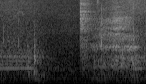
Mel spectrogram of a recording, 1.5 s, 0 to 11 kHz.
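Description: A Canon PRO-300 inkjet printer slowly prints a borderless A3+ canvas, giving a steady close mechanical whir with faint ticks and a brighter shift in motor noise partway through, with no voices.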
